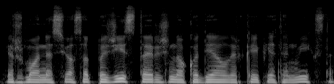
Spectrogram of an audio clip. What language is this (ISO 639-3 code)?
lit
